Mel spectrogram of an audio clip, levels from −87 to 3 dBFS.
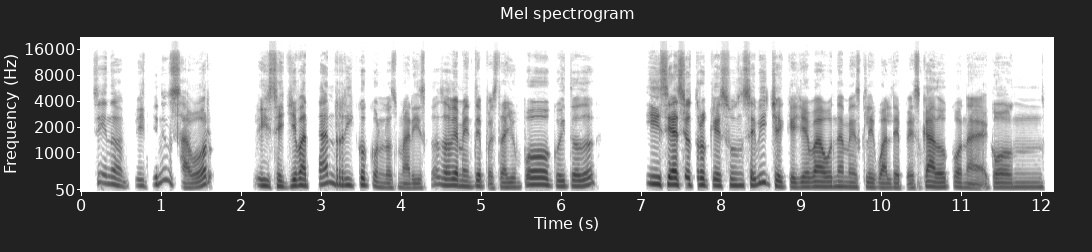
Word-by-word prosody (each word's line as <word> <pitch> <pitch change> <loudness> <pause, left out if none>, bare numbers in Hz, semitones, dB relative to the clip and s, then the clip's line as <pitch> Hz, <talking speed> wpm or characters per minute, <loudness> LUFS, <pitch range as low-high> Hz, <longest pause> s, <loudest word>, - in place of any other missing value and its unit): Sí, 225 -3 -7
no. 155 -10 -4
Y 155 -1 -7
tiene 185 - -7
un 260 - -6
sabor, 105 - -1 0.5
y 155 -3 -1
se 135 0 0
lleva 150 +6 +4
tan 195 +7 -2
rico 165 -2 -1
con 130 -7 -6
los 105 +1 -6
mariscos. 105 - -6
Obviamente, 145 -4 +2
pues 100 -6 -8
trae 115 0 -2
un 115 +1 -10
poco, 175 -5 +2
y 140 - 0
todo. 150 +8 0 0.6
Y 195 -3 +3
se 180 -1 +8
hace 175 +1 +6
otro, 170 -1 +2
que 155 - +1
es 150 +3 0
un 155 -1 0
ceviche, 170 - +1
que 120 -1 -2
lleva 120 +2 +3
una 125 0 -1
mezcla, 115 -1 -4
igual 110 -1 -2
de 110 -1 -2
pescado, 115 +3 +1
con 115 -4 -4
a 95 -1 -2
con 115 +1 -4
135 Hz, 195 wpm, -26 LUFS, 115-165 Hz, 0.6 s, se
